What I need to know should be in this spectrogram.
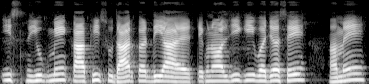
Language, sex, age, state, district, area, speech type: Hindi, male, 18-30, Uttar Pradesh, Ghazipur, rural, spontaneous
